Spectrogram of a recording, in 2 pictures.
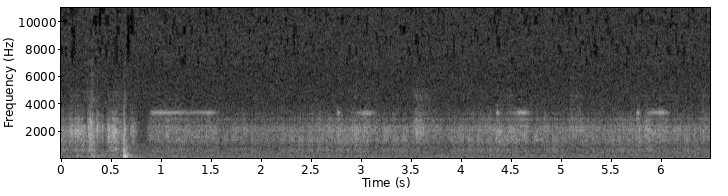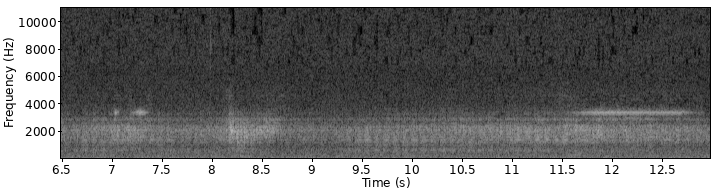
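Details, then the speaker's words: Grundig 2030 AM/FM tube radio after freeing the tuning capacitor and fitting the dial string: a hissy station near 860 fades in and out with whistles when tuning; owner thinks the AVC action is causing it, cause uncertain. "foreign signal comes in the AVC takes place it's it's causing such a change in the sound that it's causing this weird weird it sounds like there's a a contact in there I'm sure there isn't"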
